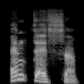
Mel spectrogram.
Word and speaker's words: MTESS: Est-ce que je prononce correctement ? C'est MTES. MTS.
